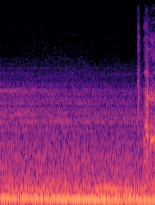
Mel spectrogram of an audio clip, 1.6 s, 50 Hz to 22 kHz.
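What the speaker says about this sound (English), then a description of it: "That exhaust and this engine combined together with that supercharger, it is an animal." A modified, supercharged Porsche 911 996 engine and exhaust droning with a steady loud low hum at near-constant revs, a brief rise at the very end, and no talking.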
